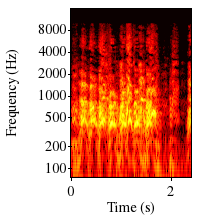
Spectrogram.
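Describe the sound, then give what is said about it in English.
A chorus of 25 rescue dogs, rescued from overseas and just arrived in Toronto, Canada, barking and yipping over one another in quick, overlapping bursts, loud, with a brief pause before more barks break out. “It is the sound of freedom for 25 dogs who are now here in Toronto.”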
